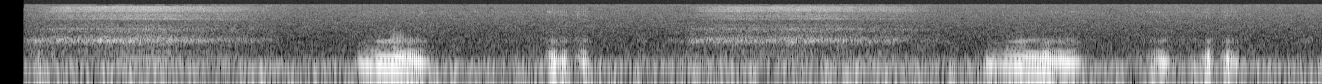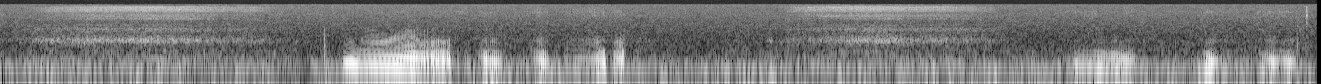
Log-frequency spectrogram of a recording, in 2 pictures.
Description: My cat snores.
